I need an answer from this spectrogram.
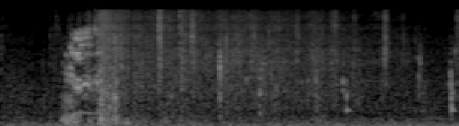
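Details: A wild boar foraging in the forest gives a brief, harsh squealing grunt, followed by soft rustles and clicks.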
